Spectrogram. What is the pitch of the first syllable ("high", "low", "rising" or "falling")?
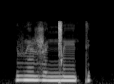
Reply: low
